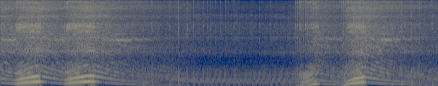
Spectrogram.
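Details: Stihl chainsaw from a customer's three no-start saws, run on the customer's own fuel, which had some dirt in it: fires, blips up cleanly a few times, then settles to a steady idle. It starts and runs fine.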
